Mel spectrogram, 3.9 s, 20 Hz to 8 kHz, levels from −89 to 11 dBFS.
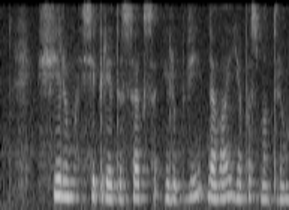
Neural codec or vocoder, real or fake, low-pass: none; real; 7.2 kHz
